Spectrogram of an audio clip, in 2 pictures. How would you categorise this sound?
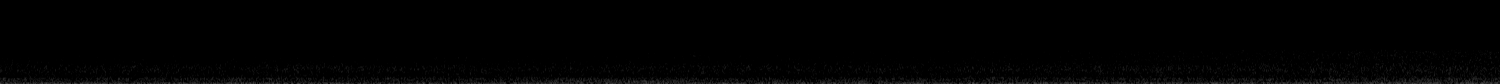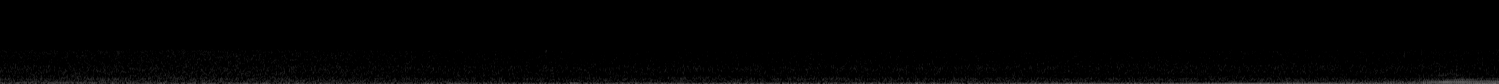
Soundscapes > Nature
